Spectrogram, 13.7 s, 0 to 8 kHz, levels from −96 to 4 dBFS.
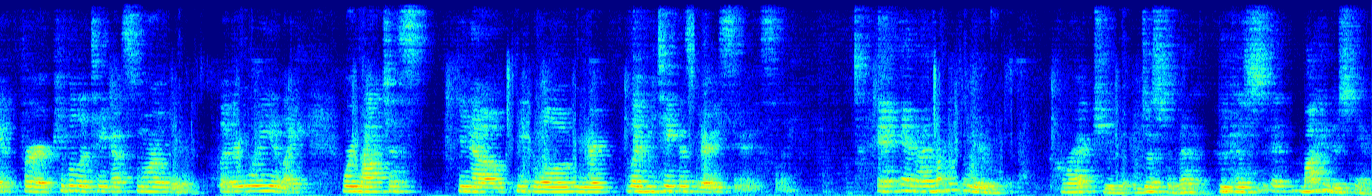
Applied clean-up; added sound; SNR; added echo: neural separator model SepFormer DNS4.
